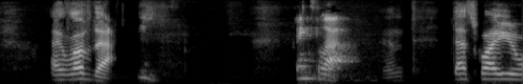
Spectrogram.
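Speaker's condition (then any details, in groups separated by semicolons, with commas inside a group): Cerebral palsy; reliable voice, uses voice control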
